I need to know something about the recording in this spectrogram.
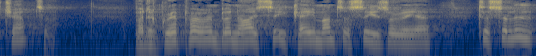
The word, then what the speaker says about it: Bernice: days Ag grippa and Beni well that's our classical pronunciation people bearing this name prefer to be called Bernice today maybe that's how I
